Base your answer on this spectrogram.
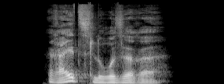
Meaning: inflection of reizlos: 1. strong/mixed nominative/accusative feminine singular comparative degree 2. strong nominative/accusative plural comparative degree
- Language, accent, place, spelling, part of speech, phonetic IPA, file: German, Germany, Berlin, reizlosere, adjective, [ˈʁaɪ̯t͡sloːzəʁə], De-reizlosere.ogg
